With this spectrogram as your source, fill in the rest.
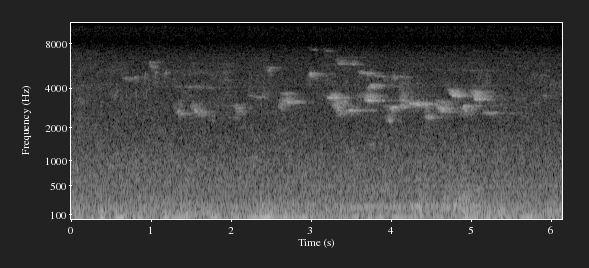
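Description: Small birds chirp and tweet intermittently in the distance, faint high calls scattered over a soft, steady outdoor background hiss with low rumble, during a muscle-strengthening exercise session.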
